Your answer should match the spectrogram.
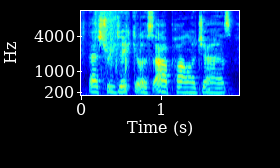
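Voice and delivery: normal talking voice

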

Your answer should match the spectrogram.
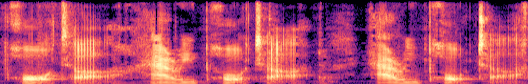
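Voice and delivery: slow "هری پوتر" as "po-tah", no r; British "Harry Potter". Shown as a demonstration. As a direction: round the o, crisp t in "پوتر".

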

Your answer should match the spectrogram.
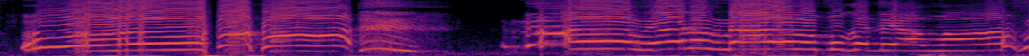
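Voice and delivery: jolted by a jumpscare, squeal it out; real startled scream turning into nervous laughter; shrieking in fright. Real, not acted. Jumpscare reaction while playing.

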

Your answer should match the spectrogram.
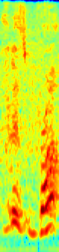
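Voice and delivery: high, urgent retold question; alarmed questioning. Girlfriend reacts to the crash noise, acted alarmed questioning. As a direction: act out rising alarm.

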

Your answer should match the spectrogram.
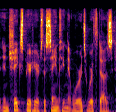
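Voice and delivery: ordinary delivery

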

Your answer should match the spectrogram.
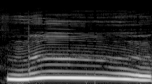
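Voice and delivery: loud, drawn-out cow moo. Acted. Teacher reading to kids, loud cow moo.

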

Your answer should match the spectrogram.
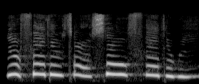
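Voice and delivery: doting bird voice. Acted. Lovebird compliments partner.

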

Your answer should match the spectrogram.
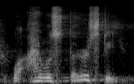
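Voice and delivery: a sheepish patient excusing themselves; patient answers the scolding doctor, meekly. Retold or imitated.

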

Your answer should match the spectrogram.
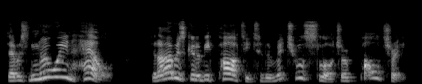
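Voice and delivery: ordinary delivery

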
